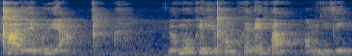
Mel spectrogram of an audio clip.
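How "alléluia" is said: a loud relieved cry of hallelujah; alleluia exclamation. Retold or imitated. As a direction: burst out louder.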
